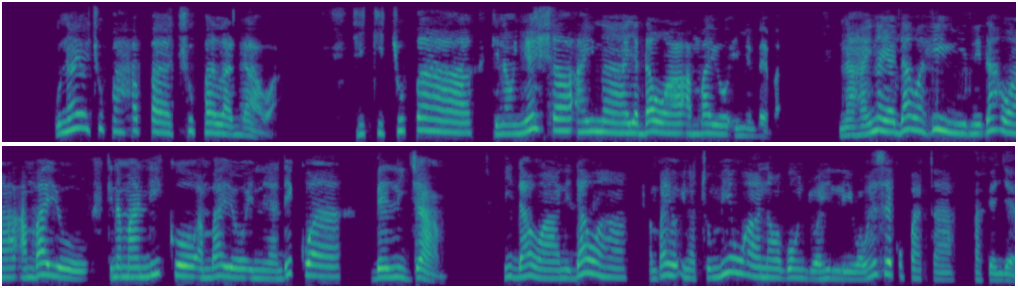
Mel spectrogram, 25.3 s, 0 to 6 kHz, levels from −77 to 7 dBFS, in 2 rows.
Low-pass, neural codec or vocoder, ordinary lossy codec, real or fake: 5.4 kHz; none; AAC, 24 kbps; real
